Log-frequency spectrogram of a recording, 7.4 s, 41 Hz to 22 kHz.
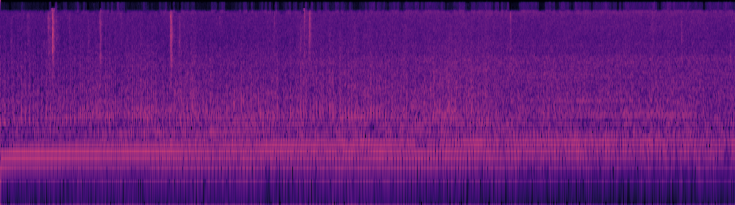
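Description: A Mercedes E63 AMG W211 sedan with its transmission in sport mode revs on a race track. The engine drones loudly from inside the car, and its pitch climbs slowly and steadily while it holds one gear.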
